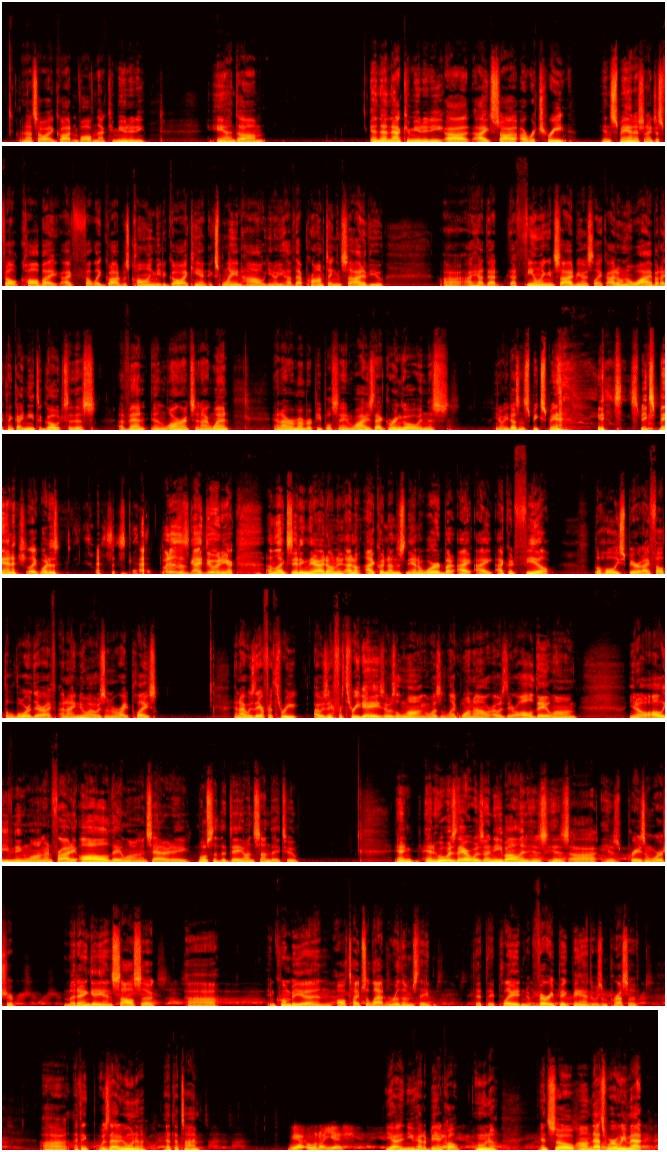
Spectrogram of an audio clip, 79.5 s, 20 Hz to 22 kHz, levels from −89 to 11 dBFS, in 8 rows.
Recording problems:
echo of what is said; faint; from 55 s on; 350 ms later, 20 dB below the speech

